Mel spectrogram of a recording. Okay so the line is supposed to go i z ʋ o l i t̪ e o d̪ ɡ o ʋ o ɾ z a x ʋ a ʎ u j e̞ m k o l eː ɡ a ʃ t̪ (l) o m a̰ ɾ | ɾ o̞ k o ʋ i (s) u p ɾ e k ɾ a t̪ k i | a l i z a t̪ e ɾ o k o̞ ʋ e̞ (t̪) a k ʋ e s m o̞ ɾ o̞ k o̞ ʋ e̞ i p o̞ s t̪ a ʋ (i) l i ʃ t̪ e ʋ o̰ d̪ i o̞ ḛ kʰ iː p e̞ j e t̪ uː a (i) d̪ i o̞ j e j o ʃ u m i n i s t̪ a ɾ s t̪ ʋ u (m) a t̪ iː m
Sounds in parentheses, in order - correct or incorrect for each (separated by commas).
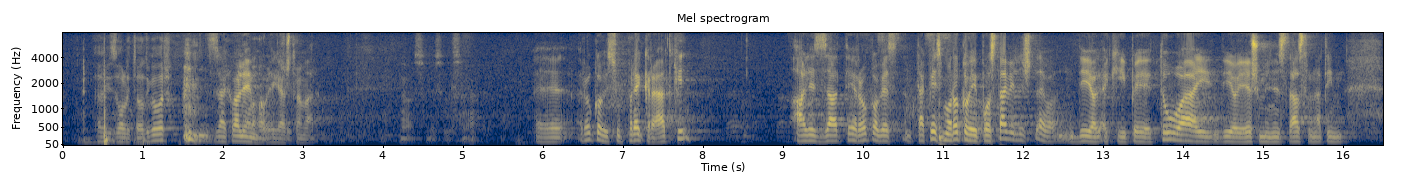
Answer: incorrect, correct, correct, correct, correct, incorrect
